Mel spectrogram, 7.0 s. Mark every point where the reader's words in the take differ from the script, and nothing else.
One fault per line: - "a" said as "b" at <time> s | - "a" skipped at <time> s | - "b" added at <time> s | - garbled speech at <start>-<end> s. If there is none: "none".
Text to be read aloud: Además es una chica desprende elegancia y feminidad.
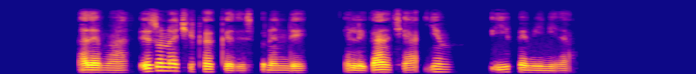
- "que" added at 2.2 s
